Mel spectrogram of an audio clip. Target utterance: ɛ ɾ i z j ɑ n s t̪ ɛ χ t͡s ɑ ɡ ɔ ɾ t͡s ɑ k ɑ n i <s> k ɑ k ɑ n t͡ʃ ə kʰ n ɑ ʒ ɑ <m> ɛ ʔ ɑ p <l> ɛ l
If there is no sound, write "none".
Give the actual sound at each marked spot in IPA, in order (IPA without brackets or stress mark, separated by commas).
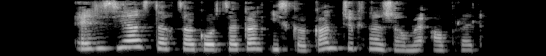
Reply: s, m, ɾ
